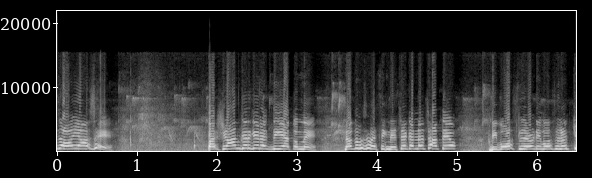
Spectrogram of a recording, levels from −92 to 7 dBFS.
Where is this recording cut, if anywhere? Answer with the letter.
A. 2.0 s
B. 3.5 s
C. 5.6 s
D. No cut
D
